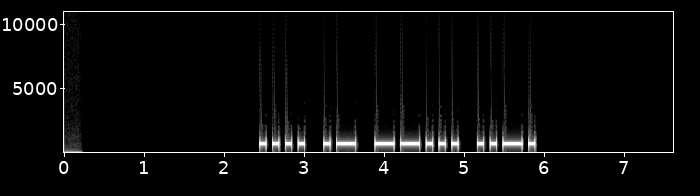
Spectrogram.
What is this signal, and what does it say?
Morse code, heard as a keyed tone, about 15 wpm, 700 Hz. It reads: HA7F
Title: DXCC-100 Call Signs - 4 Characters - 15wpm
